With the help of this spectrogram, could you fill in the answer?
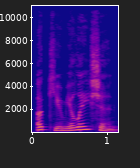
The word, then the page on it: accumulation: əkjùːmjuléiʃən; アキュミュレイション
